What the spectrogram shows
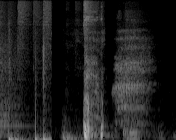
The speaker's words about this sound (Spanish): ya te pillé tosiendo.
